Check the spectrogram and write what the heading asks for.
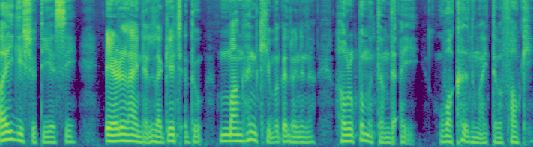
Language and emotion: Manipuri, sad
